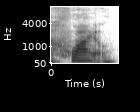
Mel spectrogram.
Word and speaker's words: while: And yes, I actually pronounced the H. A while.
